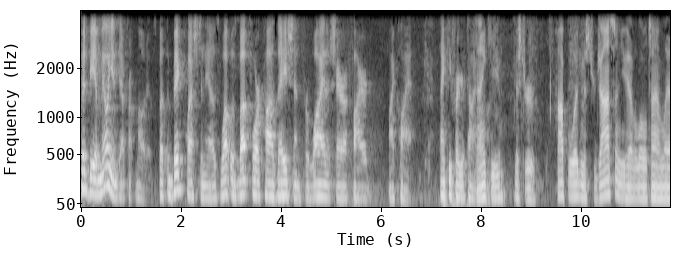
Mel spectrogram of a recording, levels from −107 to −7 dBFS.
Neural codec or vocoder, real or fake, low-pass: none; real; 3.6 kHz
